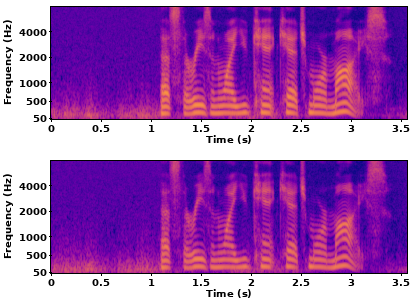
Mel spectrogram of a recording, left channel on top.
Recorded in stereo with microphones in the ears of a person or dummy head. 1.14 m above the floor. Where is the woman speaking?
10° left (ahead or behind).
